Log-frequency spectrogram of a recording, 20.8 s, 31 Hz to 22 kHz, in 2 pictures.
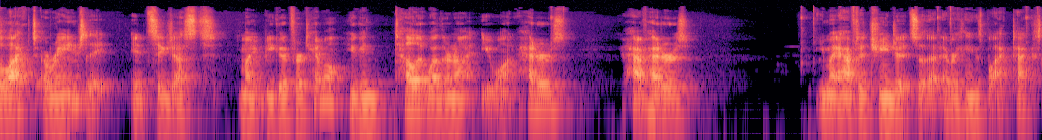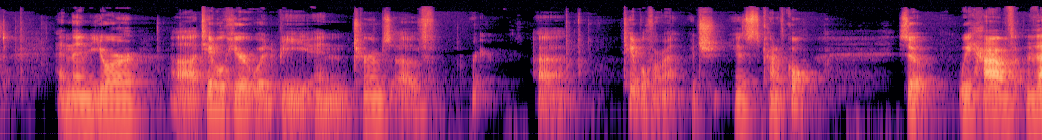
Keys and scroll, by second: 15.8 ctrl+Home.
